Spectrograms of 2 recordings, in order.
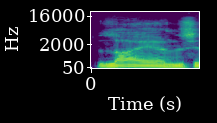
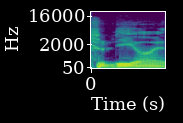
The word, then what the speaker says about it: Lyon: So he insisted on saying Marseilles instead of Marseille, Lions instead of Lyon, etc.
